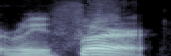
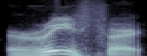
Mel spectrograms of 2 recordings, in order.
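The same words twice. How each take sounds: First: The stress is on the last syllable. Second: The stress is on the first syllable. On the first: The speaker calls it right. "digo refer" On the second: The speaker calls it wrong. "no digo refer"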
